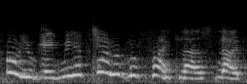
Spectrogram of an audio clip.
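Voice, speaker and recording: A gossipy American landlady in a vintage radio chiller. Her voice is high and her talk is folksy and exclamatory, quick to take offense. The old recording has some noise under it. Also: sing-song, lo-fi sound. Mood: flustered. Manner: gossipy, folksy, exclamatory, huffy when slighted. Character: chatty, nosy, easily offended landlady, Missus Hawkins. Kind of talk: old-time radio horror drama acting.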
